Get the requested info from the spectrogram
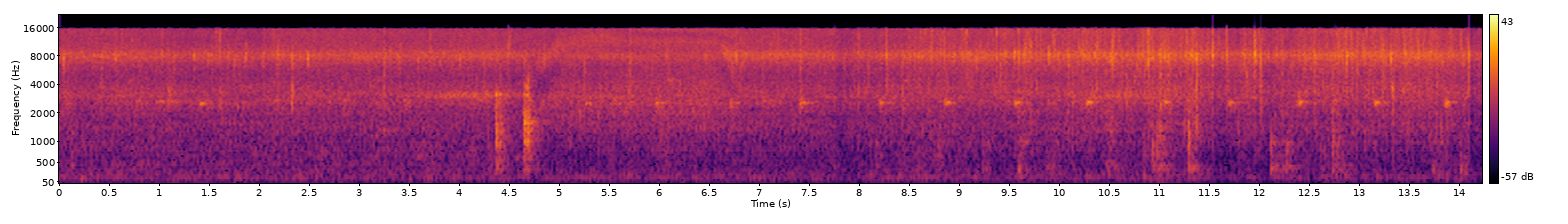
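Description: Chopped onion, garlic and ginger sizzling in hot oil in a nonstick kadai, sautéing until the onion softens. A wooden spatula stirring scrapes and knocks against the pan, the clatter heaviest about four seconds in and again around eleven to twelve seconds.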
